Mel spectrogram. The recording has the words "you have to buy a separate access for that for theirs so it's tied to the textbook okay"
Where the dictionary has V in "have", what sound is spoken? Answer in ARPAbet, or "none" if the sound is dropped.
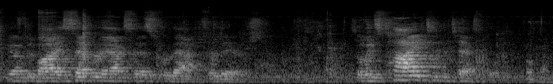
F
